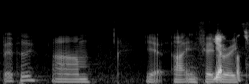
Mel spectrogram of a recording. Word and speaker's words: Beppu: 2013, a couple of races over there in Japan, starting off in Beppu. Is that how it's pronounced, Beppu?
